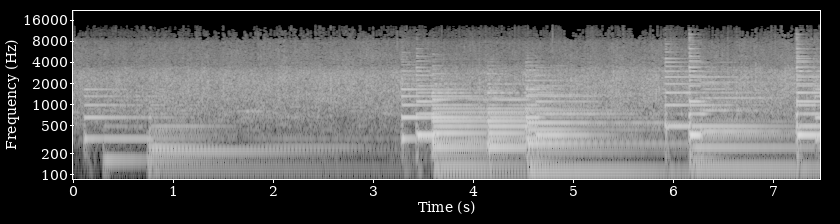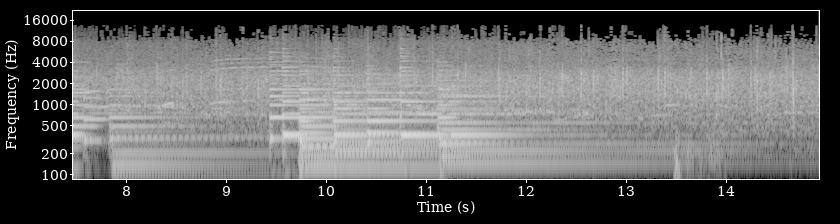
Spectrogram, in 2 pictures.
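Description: A standing audience claps their hands in praise to God in a dense, steady patter, mixed with sustained keyboard chords that shift every second or two, loud throughout.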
